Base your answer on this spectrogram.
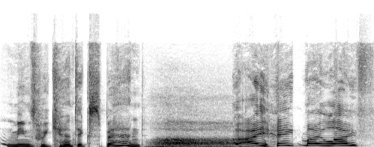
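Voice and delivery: high, drawn-out anguished wail; despairing wail. Acted. Cartoon character despairs over land.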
